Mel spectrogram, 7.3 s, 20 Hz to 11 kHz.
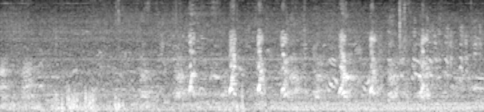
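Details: Puppy Corgi, female, Inage, Chiba, Japan, 23 February 2019, starting quietly, then breaking into a run of quick, piercing yaps, about eight short barks in close succession, with a persistent low droning background.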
